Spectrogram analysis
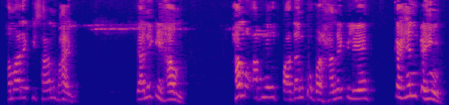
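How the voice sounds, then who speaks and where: High husky male trainer from India, earnest, repetitive sales pitch. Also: a bit bright, poor audio. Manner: earnest, repeats phrases, addresses listeners as friends. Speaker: product trainer.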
